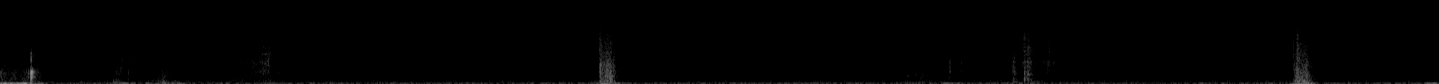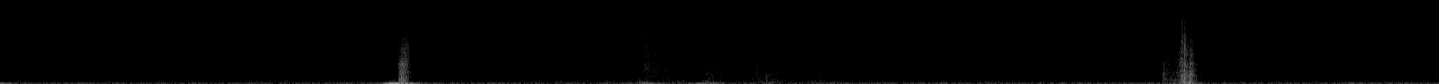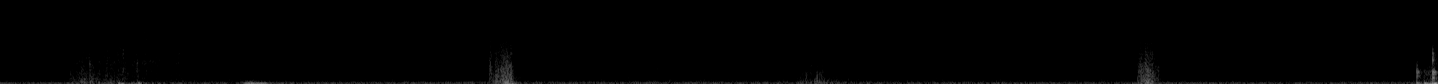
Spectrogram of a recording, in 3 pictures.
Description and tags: clothes thrown on wooden floor. Zoom H6n and sennheiser mkh 60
